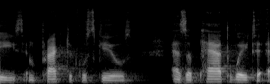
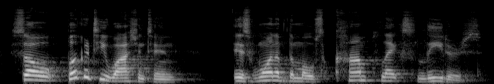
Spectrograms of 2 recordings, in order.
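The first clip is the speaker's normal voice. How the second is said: excited; 5 semitones higher, 5 dB louder than usual. Real, not acted. Lecturer building enthusiasm.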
